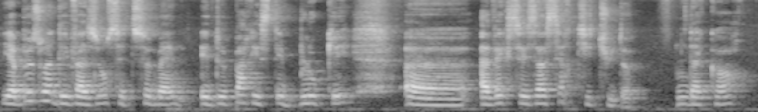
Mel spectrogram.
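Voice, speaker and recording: A woman with a cold speaks slowly and softly in a lowish voice, with some reverb. As an energy healer offering weekly card guidance, she is gentle and reassuring, pausing often as she draws cards. Her delivery is hesitant and full of fillers.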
